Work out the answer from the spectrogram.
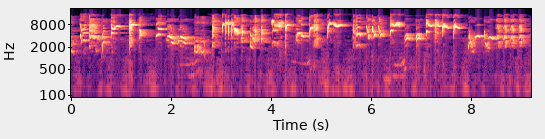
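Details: Chestnut-capped thrush singing a rich, varied song of quick whistled and chattering phrases, notes leaping between high and mid pitches with short pauses, over a steady low background hum.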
